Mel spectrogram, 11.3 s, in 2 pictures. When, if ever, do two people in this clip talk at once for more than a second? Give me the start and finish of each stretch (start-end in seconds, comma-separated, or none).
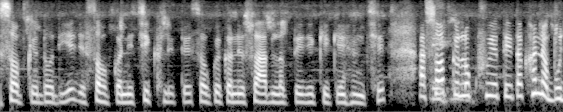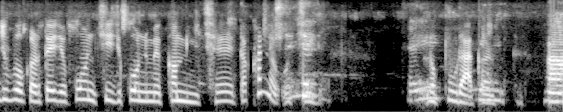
none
